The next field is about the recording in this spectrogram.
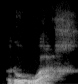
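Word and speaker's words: רוח: A vogal é pronunciada primeiro e, na sequência, vem a consoante. Desta forma, você lê ruar, sopro, vento, espírito.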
